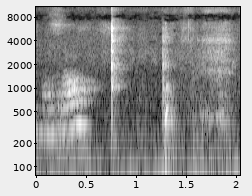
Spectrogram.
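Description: Near silence, with a carving knife cutting into wood: a sharp click near the middle and a fainter one just after. A faint voice murmurs in the first half second.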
